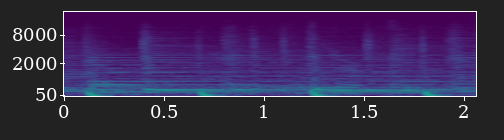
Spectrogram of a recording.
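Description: Background music with a steady beat, about two beats a second, over sustained tones.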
